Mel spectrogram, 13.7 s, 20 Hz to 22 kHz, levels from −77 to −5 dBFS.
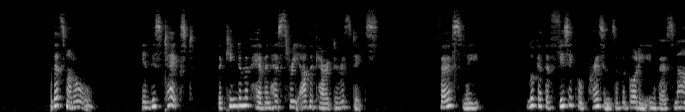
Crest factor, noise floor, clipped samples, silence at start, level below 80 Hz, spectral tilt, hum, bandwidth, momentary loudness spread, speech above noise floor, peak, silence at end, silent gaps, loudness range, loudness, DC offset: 18 dB; -73 dBFS; under 0.1%; 1 s; -68 dBFS; -5 dB/octave; none; 15 kHz; 11 LU; 44 dB; -12 dBFS; 0 s; none; 4 LU; -29 LUFS; under 0.1%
